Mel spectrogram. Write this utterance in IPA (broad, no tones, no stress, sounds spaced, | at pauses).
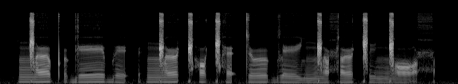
ŋ͡ǁ ɜ pʼ ɵ ɡ eː b e ʔ | ŋ͡ǁ œ ǁʰ ɔ ǁʰ ɛ ʔ t ɵː ɡ l eː ʎ ŋ͡ǁ ɵ ħ ɾ œ ǁ i ŋ͡ǁ ɔ ħ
